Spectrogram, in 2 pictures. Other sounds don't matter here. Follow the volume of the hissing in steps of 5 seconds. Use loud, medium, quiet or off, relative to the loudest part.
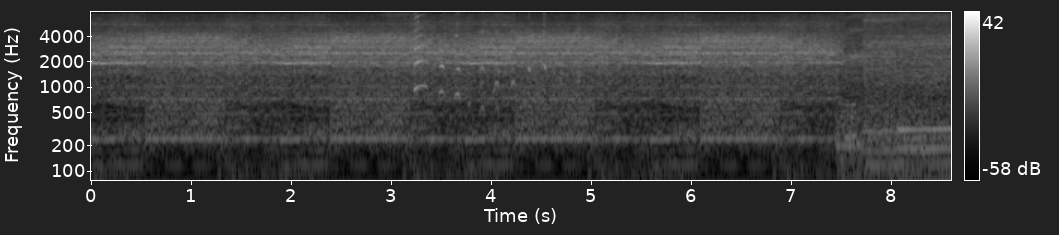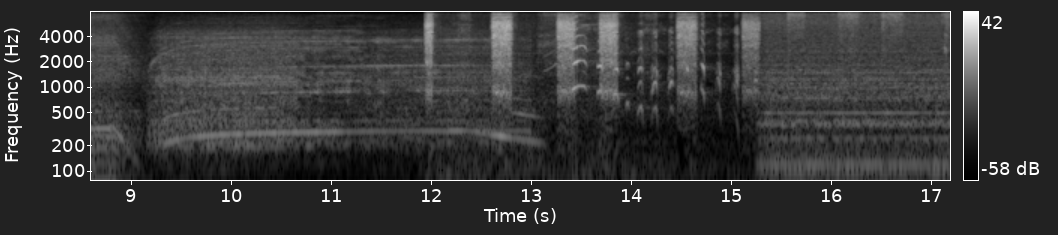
off, off, loud, medium.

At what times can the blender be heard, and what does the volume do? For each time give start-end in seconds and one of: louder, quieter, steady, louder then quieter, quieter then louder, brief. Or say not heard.
0.0-13.2 steady.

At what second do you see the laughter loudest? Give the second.
14 s.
